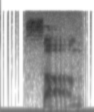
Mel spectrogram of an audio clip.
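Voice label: "seng" tone 3, Chinese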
